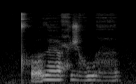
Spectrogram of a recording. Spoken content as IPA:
t̪ʰ o̰ ð øː ħ ʒ ɔ̤ w ə̤

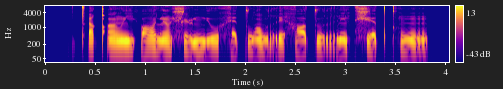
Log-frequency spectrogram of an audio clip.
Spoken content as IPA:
tʼ ə qʼ ũː j ʔ ɔ lʲ ɔ̃ xʲ ə ɭ nʲ u h ɛ t w ɔ̃ w r ɪ h ɒ t u r ĩ t xʲ ɜ t kʰ ũː

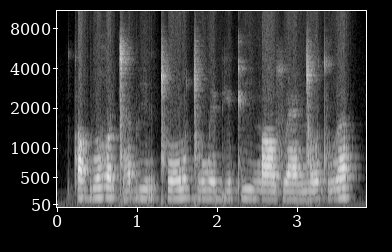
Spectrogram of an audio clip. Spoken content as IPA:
tʼ ɒ b u ʁʷ e ɡ͡ǀ æ b iː r ǀʰ oː ɡ͡ǀ o w e bʲ e kʼ iː ŋ ɒː sʷ æː ŋ͡ǀ o tʼ u ɐ̯

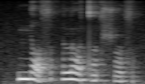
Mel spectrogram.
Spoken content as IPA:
mʲ ə˞ sˤ | l ɔ t ɔ̃ sˤ ʃ ɔ̃ sˤ

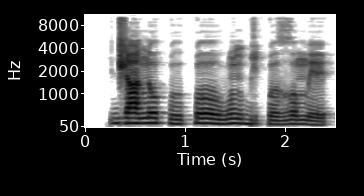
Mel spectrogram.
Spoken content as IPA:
d͡ʒ a˦ n o˦ k͡p uː˨ k͡p oː˦˨ w ũ˦ ɡ͡b i˨ k͡p ʊ˨ ɣ o˦ m ɪ˨

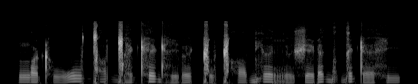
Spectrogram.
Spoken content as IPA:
ŋ ɔ˧ ʈʰ u˩ w u˥ ɡ͡ǀ ɔ˥ ɡ͡ǁ ɛ˧ ʈʰ e˥ ɖʱ i˩ ɽ ø˧ ǁ u˩ ǁʰ ɔ˧ b j ø˥ r ø˩ ʃ e˧ ɽ ɛ˥ ɡ u˧ ɡ ɛ˥ ʈ ɛ˩ h i˧

